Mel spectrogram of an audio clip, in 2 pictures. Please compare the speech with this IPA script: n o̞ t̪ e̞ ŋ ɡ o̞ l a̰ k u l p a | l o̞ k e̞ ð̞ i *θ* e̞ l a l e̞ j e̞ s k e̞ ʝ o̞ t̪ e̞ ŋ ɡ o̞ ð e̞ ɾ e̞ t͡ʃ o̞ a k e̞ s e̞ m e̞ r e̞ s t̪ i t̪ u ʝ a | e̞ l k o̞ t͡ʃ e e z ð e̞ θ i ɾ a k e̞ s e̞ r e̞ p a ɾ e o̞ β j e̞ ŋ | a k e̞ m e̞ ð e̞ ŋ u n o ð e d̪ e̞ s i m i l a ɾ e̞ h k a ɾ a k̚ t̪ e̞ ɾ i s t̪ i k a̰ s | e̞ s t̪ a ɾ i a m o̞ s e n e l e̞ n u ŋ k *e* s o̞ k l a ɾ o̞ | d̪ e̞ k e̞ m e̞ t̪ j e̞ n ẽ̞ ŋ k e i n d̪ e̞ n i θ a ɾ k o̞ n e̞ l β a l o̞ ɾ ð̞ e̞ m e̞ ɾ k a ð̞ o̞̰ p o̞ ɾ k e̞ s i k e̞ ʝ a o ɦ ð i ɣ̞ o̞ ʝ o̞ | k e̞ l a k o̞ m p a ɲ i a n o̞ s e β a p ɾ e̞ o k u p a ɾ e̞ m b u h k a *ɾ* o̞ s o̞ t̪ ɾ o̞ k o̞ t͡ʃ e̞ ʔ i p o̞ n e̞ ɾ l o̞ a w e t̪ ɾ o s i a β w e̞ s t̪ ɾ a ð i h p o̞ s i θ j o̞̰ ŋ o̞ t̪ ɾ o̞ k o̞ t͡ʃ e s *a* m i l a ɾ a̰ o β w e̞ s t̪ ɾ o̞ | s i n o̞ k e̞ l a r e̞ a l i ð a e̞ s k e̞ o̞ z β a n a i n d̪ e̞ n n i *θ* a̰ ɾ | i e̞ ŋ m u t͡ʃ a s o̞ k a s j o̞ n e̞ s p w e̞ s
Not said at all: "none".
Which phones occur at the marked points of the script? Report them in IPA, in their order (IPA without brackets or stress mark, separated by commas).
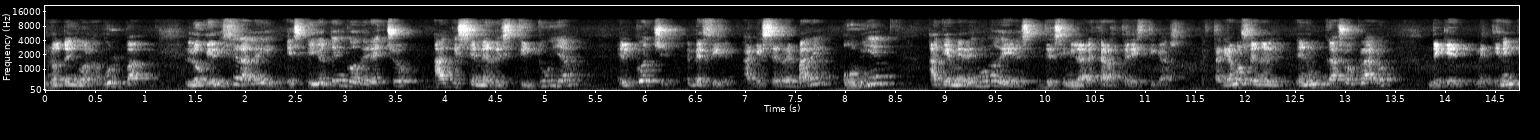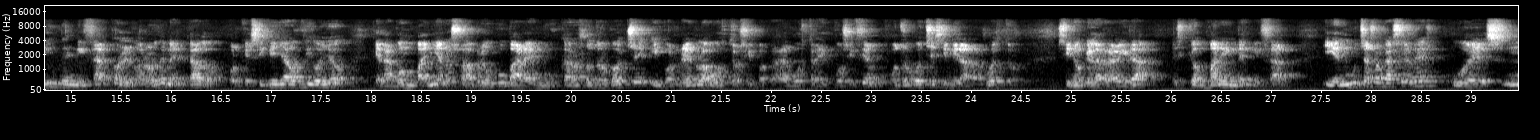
θ, a, ɾ, i, θ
